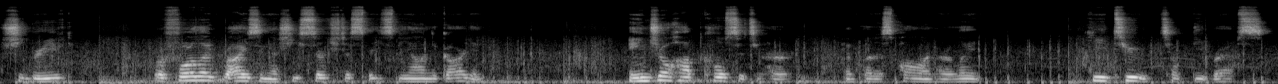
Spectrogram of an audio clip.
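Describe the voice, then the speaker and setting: A man reading scripted story narration in a measured, expressive way with deliberate pauses. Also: medium pitch, a little hiss or hum, rough recording. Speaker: audiobook narrator. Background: music.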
